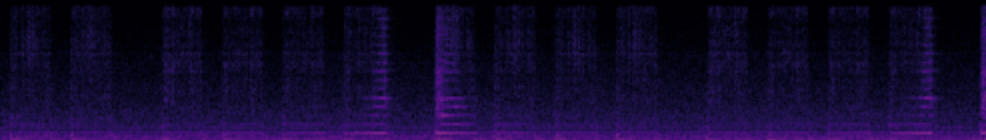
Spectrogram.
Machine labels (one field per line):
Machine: slide rail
